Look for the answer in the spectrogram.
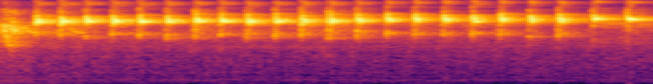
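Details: Lovebird of the fighter type singing: a long, steady series of rapid chirping notes, evenly pulsed about four to five per second, bright and high, with no other sounds.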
